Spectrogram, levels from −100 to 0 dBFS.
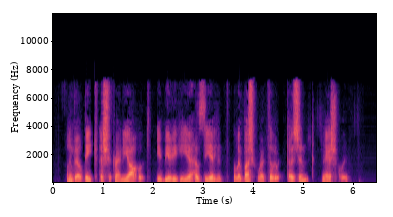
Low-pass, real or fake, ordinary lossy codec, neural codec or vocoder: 7.2 kHz; fake; AAC, 32 kbps; codec, 16 kHz, 0.5 kbps, FreqCodec, larger model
